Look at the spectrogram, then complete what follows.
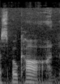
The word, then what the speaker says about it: Spokane: a niece that's in spoke on it's pronounced Bo call and I've no doubt I've kept in Spokane - no no Aunt Laura that's wrong yeah spoke on if she's listening yeah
